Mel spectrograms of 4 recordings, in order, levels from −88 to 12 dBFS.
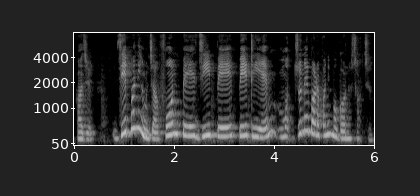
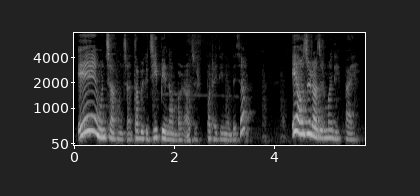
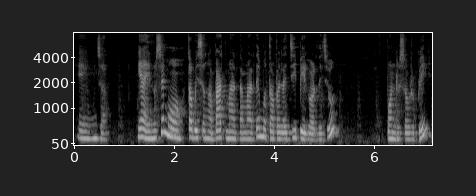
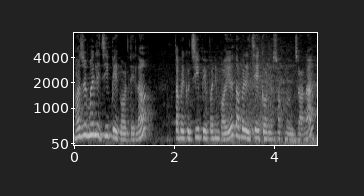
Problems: constant background noise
